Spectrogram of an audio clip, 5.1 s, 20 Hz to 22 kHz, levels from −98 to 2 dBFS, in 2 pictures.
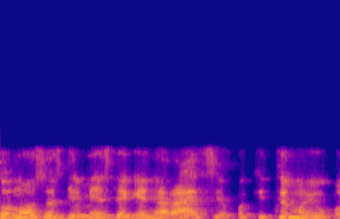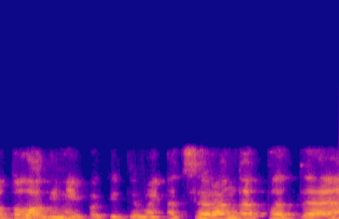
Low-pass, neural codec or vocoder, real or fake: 7.2 kHz; none; real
